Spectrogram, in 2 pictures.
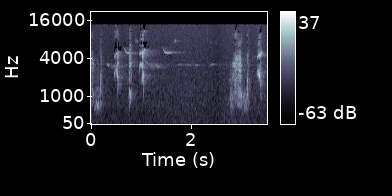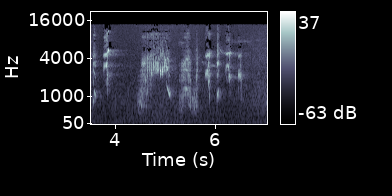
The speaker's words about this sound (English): If you can't recognise that bird call, you wouldn't be alone. It's a superb lyrebird who I stumbled across yesterday in the Yarra Ranges National Park on the outskirts of Hillsville, Victoria.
